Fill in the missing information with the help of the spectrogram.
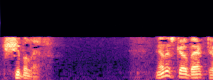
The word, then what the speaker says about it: Shibboleth: This was because their dialect couldn't pronounce the SH in the word Shibboleth. And instead they would say Sibboleth.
